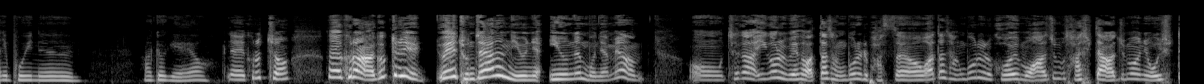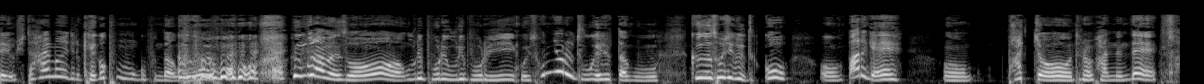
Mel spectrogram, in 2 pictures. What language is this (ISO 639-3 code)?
kor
